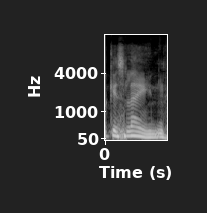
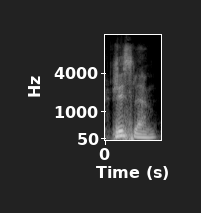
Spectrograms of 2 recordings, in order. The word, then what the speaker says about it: Ghislain: but first we had to sort out some pronunciation issues hello Gan I hope Gan is the right way to pronounce it it's JIS jisa but I mean almost 10 years in the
